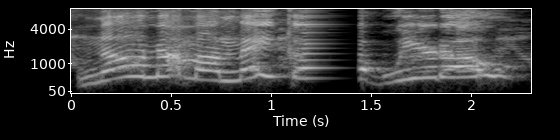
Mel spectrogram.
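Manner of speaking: startled yell. Real, not acted. Yelling at cat.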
